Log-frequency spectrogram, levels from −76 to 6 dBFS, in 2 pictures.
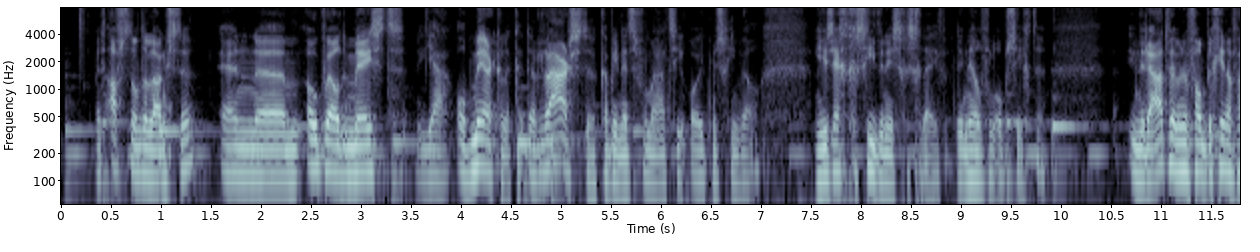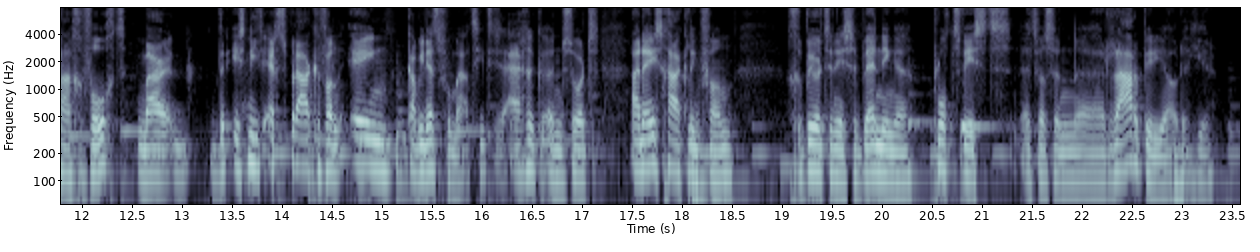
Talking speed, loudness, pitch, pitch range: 160 wpm, -20 LUFS, 115 Hz, 105-130 Hz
